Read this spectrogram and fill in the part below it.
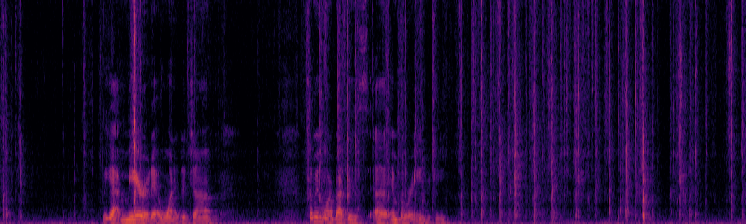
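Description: Cards riffle and slap together as they are shuffled.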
